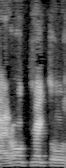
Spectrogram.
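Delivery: ordinary delivery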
